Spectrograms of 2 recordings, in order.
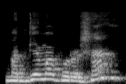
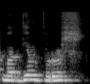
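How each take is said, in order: First: The words end with their final vowels. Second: The words end without their final vowels. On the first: The speaker calls it right. "It is ... Madhyama Purusha" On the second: The speaker calls it wrong. "not Madhyam Purush"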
